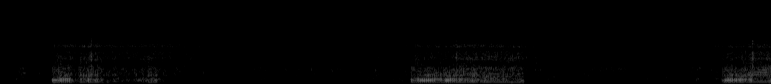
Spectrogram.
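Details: Loud, rattling snores from a female asleep, about every three to four seconds (roughly 18 a minute), each trailing into a softer breath; secretly recorded loud snoring.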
